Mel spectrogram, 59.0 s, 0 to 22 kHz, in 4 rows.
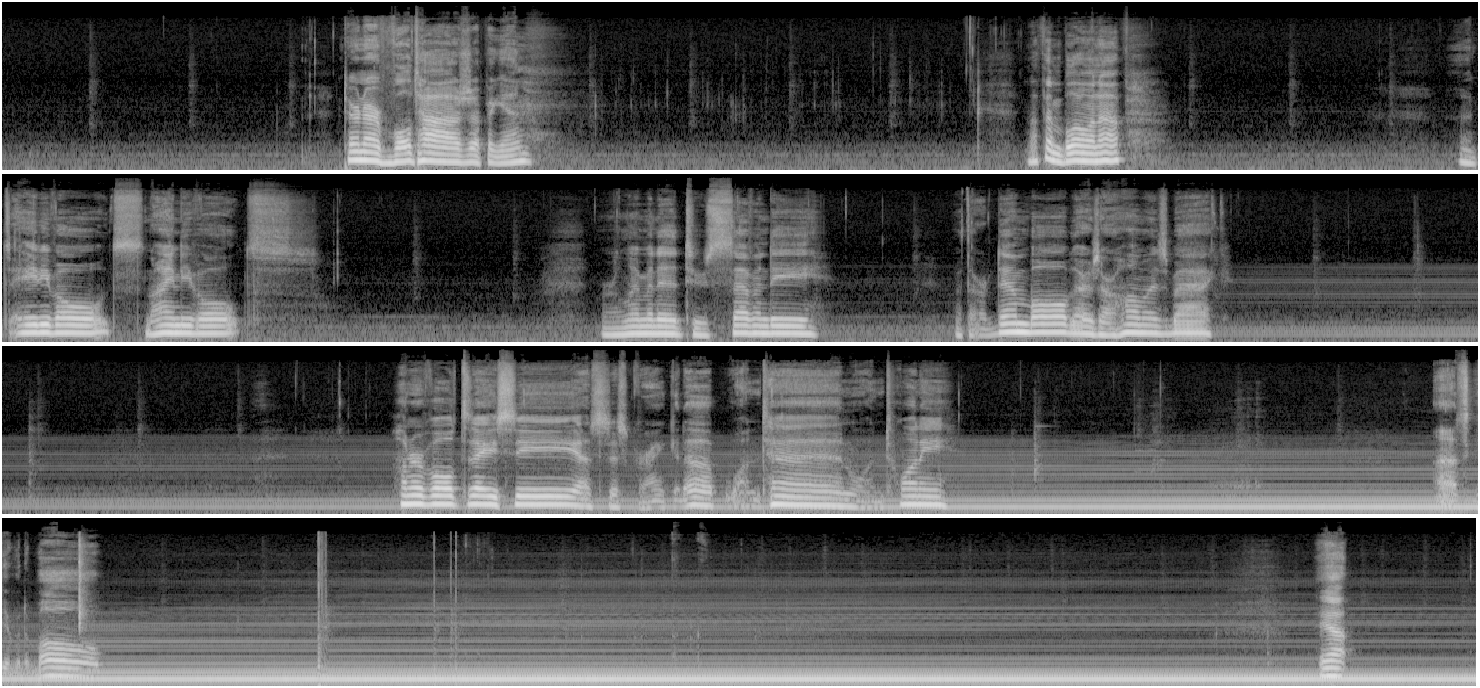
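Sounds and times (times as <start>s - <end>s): radio speaker mains hum: 0.0s - 59.0s
faint clicks: 26.8s - 59.0s.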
